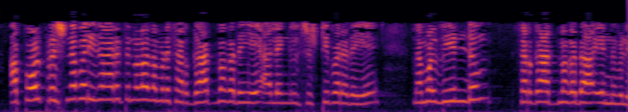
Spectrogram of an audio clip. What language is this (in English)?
Malayalam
